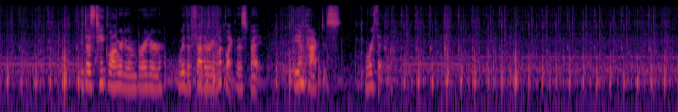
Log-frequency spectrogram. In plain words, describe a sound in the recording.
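A sewing machine stitches with a fast, steady rattle.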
